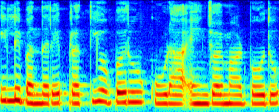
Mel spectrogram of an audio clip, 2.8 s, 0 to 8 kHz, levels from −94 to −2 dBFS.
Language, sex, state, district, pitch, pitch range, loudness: Kannada, female, Karnataka, Gulbarga, 240 Hz, 235-270 Hz, -14 LUFS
